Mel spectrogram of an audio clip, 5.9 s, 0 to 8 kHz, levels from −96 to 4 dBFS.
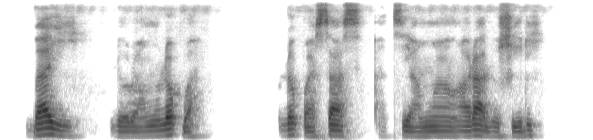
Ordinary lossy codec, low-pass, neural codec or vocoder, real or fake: none; 7.2 kHz; autoencoder, 48 kHz, 128 numbers a frame, DAC-VAE, trained on Japanese speech; fake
